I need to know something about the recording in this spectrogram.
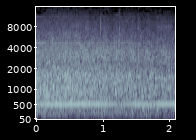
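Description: Upright vacuum cleaner running at full speed, a steady motor whine held at one pitch over the rushing noise of its suction.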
